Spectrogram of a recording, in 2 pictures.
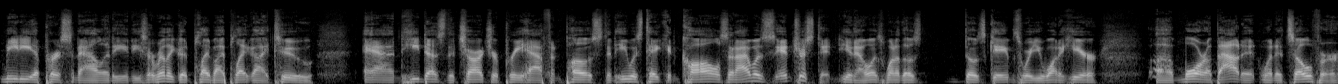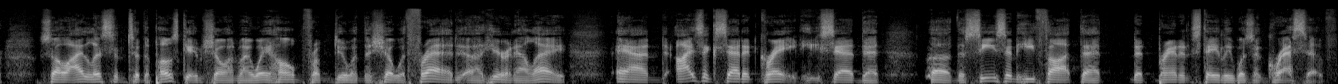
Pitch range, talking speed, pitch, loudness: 100-115 Hz, 195 wpm, 105 Hz, -24 LUFS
